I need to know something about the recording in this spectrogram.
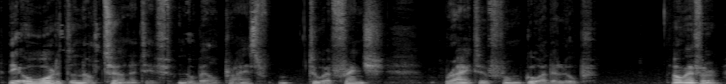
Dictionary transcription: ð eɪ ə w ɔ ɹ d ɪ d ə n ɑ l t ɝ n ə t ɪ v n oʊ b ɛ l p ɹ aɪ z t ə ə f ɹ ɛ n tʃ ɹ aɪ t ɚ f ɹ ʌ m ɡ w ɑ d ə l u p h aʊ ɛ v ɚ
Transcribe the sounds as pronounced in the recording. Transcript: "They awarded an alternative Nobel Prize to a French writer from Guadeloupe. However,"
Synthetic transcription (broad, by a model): ð eɪ ə w ɔ ɹ d ɪ d ə n ɑ l t ɝ n ə t ɪ v n oʊ b ɛ l p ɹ aɪ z t ə ə f ɹ ɛ n tʃ ɹ aɪ t ɚ f ɹ ʌ m ɡ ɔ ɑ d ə l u p h aʊ ɛ v ɚ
